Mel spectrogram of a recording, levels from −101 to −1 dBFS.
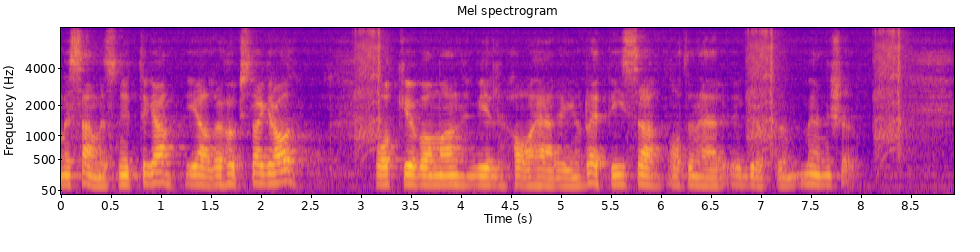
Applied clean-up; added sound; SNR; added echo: none; Engine / Drill; 13 dB; reverberation time 0.5 s.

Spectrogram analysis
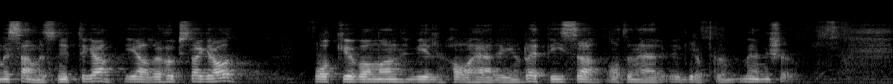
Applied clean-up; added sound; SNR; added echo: neural separator model SepFormer DNS4.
